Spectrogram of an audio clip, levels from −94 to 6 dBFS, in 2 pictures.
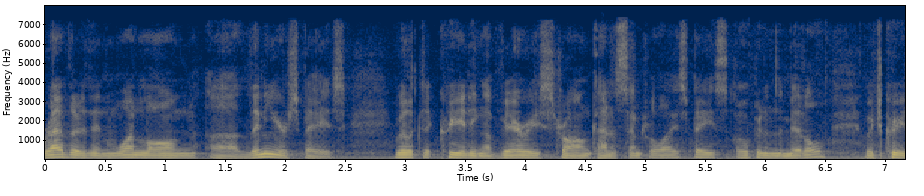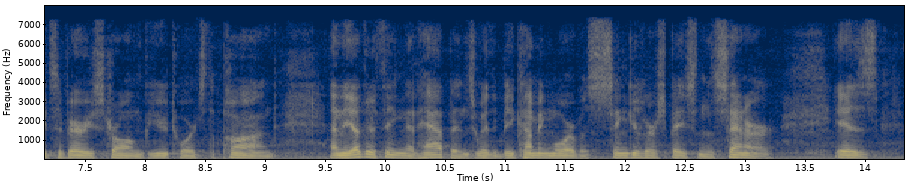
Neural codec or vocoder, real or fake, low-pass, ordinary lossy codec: codec, 16 kHz, 16 kbps, FreqCodec, smaller model; fake; 7.2 kHz; AAC, 48 kbps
